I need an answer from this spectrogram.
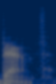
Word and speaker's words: Banff: I live is a beautiful small town called BAMF it is amazing little town is spelled BA n FF wonderful and there's a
